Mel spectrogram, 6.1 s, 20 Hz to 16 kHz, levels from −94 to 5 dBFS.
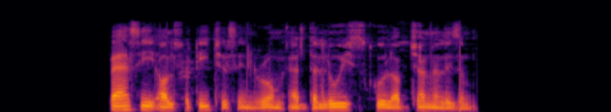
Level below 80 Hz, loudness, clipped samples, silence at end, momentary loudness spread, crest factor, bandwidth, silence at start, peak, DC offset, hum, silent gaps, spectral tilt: -60 dBFS; -25 LUFS; under 0.1%; 1.4 s; 7 LU; 20 dB; 7.8 kHz; 1.1 s; -6 dBFS; under 0.1%; none; none; -7 dB/octave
